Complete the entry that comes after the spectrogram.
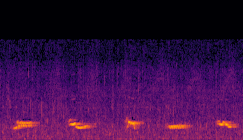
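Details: Five slurred, whistled phrases from a Creamy-bellied Thrush, evenly spaced roughly every half second, alternating upward and downward inflections, with light background hiss.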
